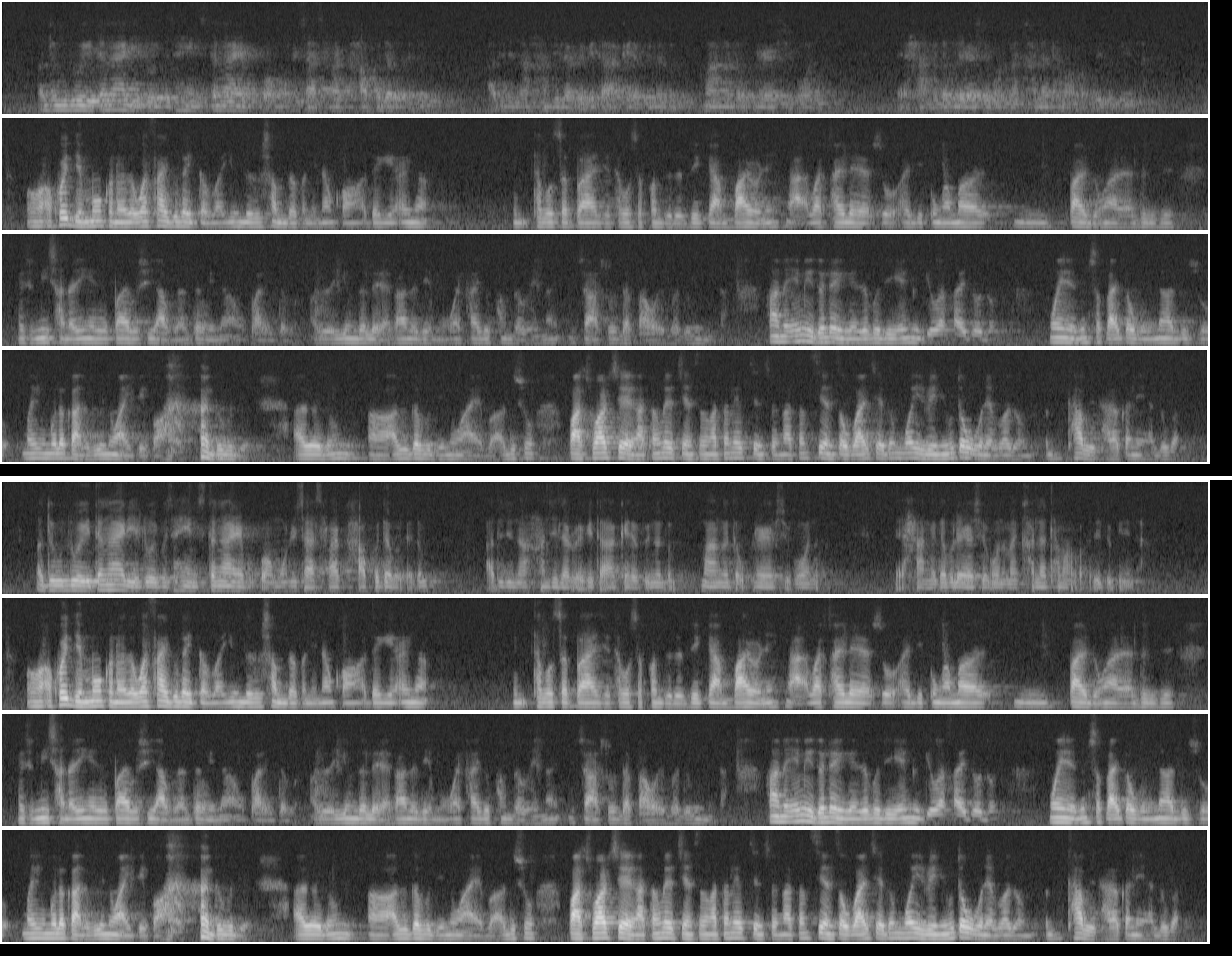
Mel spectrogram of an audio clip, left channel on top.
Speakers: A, on the right (about 80°); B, on the right (about 25°).
A: ꯑꯗꯨ ꯂꯣꯏꯗ ꯉꯥꯏꯔꯤ ꯂꯣꯏꯕꯁꯦ ꯍꯌꯦꯁꯤꯇ ꯉꯥꯏꯔꯦꯕꯀꯣ ꯑꯃꯨꯛ ꯔꯤꯆꯥꯔꯖꯄ ꯍꯥꯞꯀꯗꯕꯅꯤ ꯑꯗꯨꯝ ꯑꯗꯨꯗꯨꯅ ꯍꯟꯖꯤꯜꯂꯛꯔꯨꯔꯒꯦ ꯀꯩꯗꯧꯇꯣꯏꯅꯣ ꯑꯗꯨꯝ ꯃꯥꯡꯒꯗꯧ ꯂꯩꯔꯁꯤꯕꯣꯅ ꯑꯦ ꯍꯥꯡꯒꯗꯕ ꯂꯩꯔꯁꯨꯕꯣꯟ ꯑꯗꯨꯃꯥꯏꯅ ꯈꯜꯂ ꯊꯝꯃꯕ ꯑꯗꯨꯏꯗꯨ ꯄꯗ
B: ꯑꯣ ꯑꯩꯈꯣꯏ ꯗꯦꯃꯣ ꯀꯩꯅꯣꯗ ꯋꯥꯏꯐꯥꯏꯗꯨ ꯂꯩꯇꯕ ꯌꯨꯝꯗꯁꯨ ꯁꯝꯗꯕ ꯀꯣ ꯑꯗꯒꯤ ꯑꯩꯅ ꯊꯕꯛ ꯆꯠꯄ ꯍꯥꯏꯁꯦ ꯊꯕꯛ ꯁꯛꯐꯝꯗꯨꯗꯗꯤ ꯀꯌꯥꯝ ꯄꯥꯏꯔꯨꯅꯤ ꯋꯥꯏ ꯐꯥꯏ ꯂꯩꯔꯁꯨ ꯍꯥꯏꯗꯤ ꯄꯨꯡ ꯑꯃ ꯄꯥꯏꯔꯗꯧ ꯉꯥꯏꯔꯦ ꯑꯗꯨꯗꯤ ꯀꯩꯁꯨ ꯃꯤ ꯁꯅꯔꯤꯉꯩꯗ ꯄꯥꯏꯕꯁꯨ ꯌꯥꯕ ꯅꯠꯇ <unintelligible> ꯂꯩꯇꯕ ꯑꯗꯨꯗ ꯌꯨꯝꯗ ꯂꯩꯔꯀꯥꯟꯗꯗꯤ ꯑꯃꯨꯛ ꯋꯥꯏ ꯐꯥꯏꯗꯣ ꯐꯪꯗꯕꯅꯤꯅ ꯔꯤꯆꯥꯔꯖꯁꯨ ꯗꯔꯀꯥꯔ ꯑꯣꯏꯕ ꯑꯗꯨꯒꯤꯅꯤꯗ ꯍꯥꯟꯅ ꯑꯦꯝ ꯌꯨꯗ ꯂꯩꯒꯦꯗꯕꯨꯗꯤ ꯑꯦꯝ ꯌꯨꯒꯤ ꯋꯥꯏꯐꯥꯏꯗꯣ ꯑꯗꯨꯝ ꯃꯣꯏꯅ ꯑꯗꯨꯝ ꯁꯄ꯭ꯂꯥꯏ ꯇꯧꯕꯅꯤꯅ ꯑꯗꯨꯁꯨ ꯃꯩ ꯃꯨꯠꯂꯀꯥꯟꯗꯕꯨꯗꯤ ꯅꯨꯡꯉꯥꯏꯇꯦꯀꯣ ꯑꯗꯨꯕꯨꯗꯤ ꯑꯗꯨ ꯑꯗꯨꯝ ꯑꯗꯨꯗꯕꯨ ꯅꯨꯡꯉꯥꯏꯑꯕ ꯑꯗꯨꯁꯨ ꯄꯥꯁꯋꯥꯔꯁ ꯉꯇꯪ ꯂꯩ ꯆꯦꯟ ꯇꯧ ꯉꯥꯛꯇꯪ ꯆꯦꯟꯧ ꯉꯥꯛꯇꯪ ꯆꯦꯟ ꯇꯧꯕ ꯍꯥꯏꯁꯦ ꯑꯗꯨ ꯃꯣꯏ ꯔꯤꯅꯌꯨ ꯑꯗꯨ ꯇꯧꯕꯅꯦꯕ ꯑꯗꯨꯝ ꯊꯥꯕꯁ ꯊꯥꯔꯛꯀꯅꯤ ꯑꯗꯨꯒ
